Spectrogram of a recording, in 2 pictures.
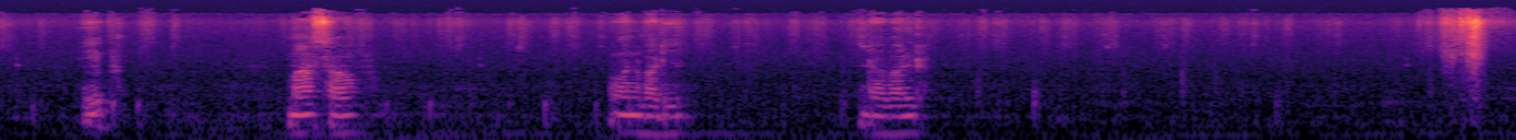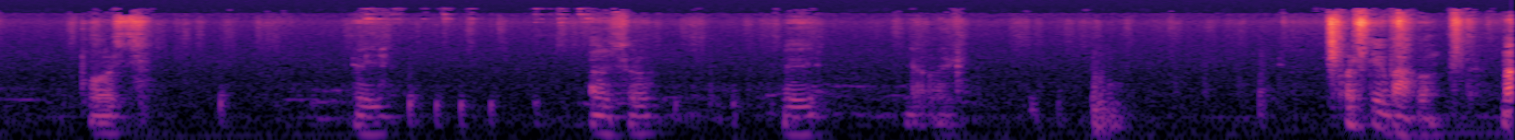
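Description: A young man speaks calmly in short phrases, close by.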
